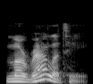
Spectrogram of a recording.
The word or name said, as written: morality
